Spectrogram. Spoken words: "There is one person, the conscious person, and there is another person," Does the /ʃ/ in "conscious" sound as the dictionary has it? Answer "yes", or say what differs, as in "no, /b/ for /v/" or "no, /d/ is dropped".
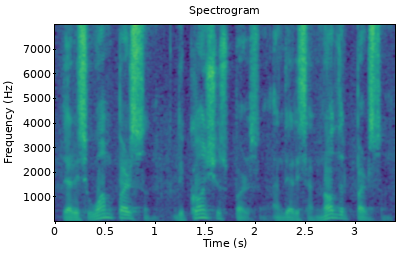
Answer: yes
